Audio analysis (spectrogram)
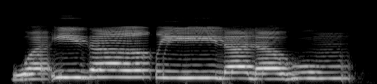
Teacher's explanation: قیلا میں قاف کو پر کرنا ہے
